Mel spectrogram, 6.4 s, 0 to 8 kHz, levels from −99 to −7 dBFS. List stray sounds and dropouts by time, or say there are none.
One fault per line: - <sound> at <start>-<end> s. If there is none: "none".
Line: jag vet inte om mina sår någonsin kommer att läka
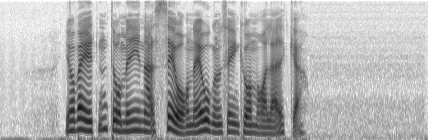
none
